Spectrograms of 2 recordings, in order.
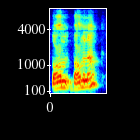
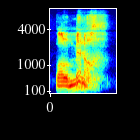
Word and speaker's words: Balmenach: Balmenach? Where is it here? Balmenach. Balmenach. Balmenach. The CH in Gaelic is a ch sound, like Bruichladdich or Glenfiddich.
